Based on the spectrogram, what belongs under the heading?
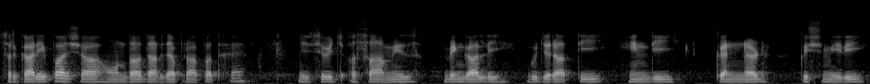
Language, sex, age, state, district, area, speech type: Punjabi, male, 18-30, Punjab, Rupnagar, urban, spontaneous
